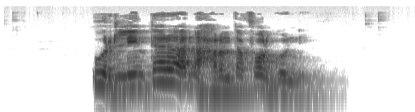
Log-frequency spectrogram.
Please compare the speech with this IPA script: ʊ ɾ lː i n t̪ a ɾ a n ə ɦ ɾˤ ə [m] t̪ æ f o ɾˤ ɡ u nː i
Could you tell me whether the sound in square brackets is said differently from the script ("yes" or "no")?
yes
